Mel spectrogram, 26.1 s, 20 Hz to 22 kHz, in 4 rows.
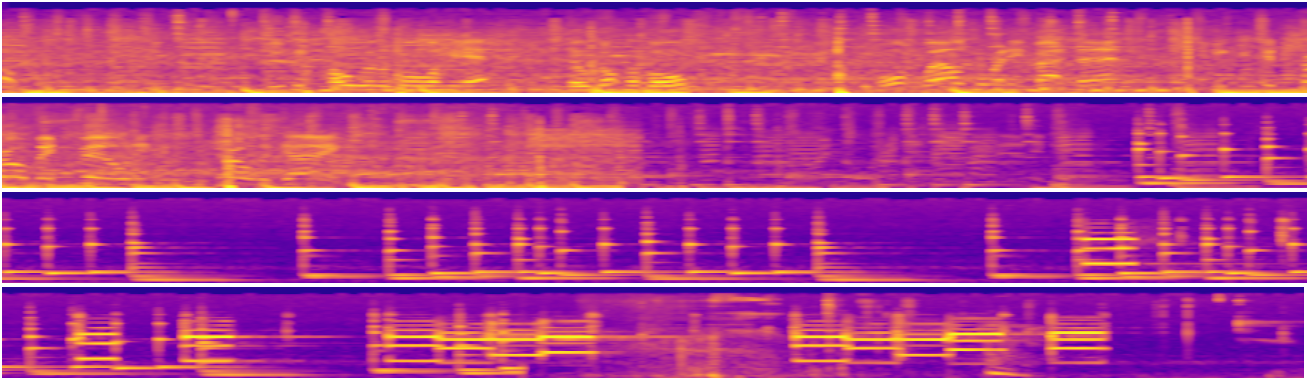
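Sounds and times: mobile phone ringtone melody: 12.2 - 22.8, 23.6 - 25.1.

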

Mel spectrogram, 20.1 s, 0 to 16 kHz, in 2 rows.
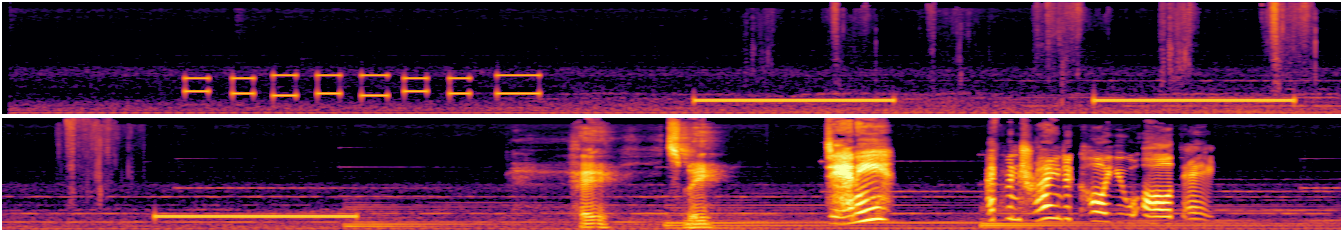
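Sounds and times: phone ringing tone: 5.2 - 6.7, 8.2 - 9.8, 11.2 - 12.7.

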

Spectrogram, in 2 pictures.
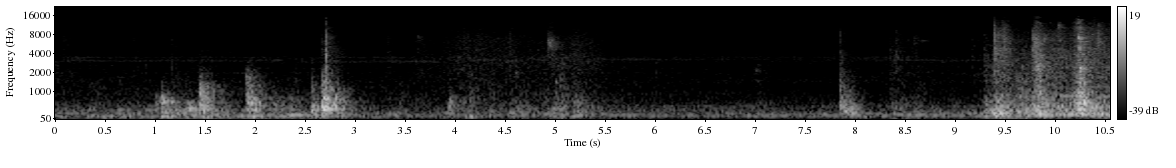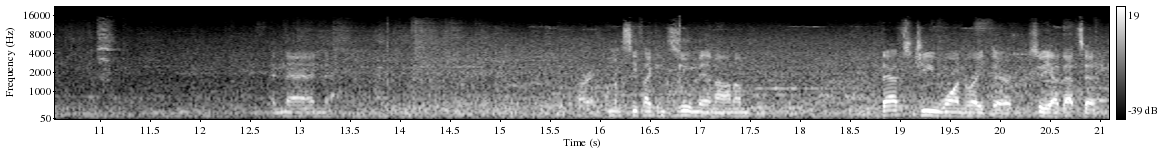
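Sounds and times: elevator stopping thump: 0.0 - 3.1, 13.3 - 18.1
elevator hum and high whine: 0.0 - 21.0
knocks: 1.0 - 3.0
elevator doors sliding open: 8.4 - 21.0.

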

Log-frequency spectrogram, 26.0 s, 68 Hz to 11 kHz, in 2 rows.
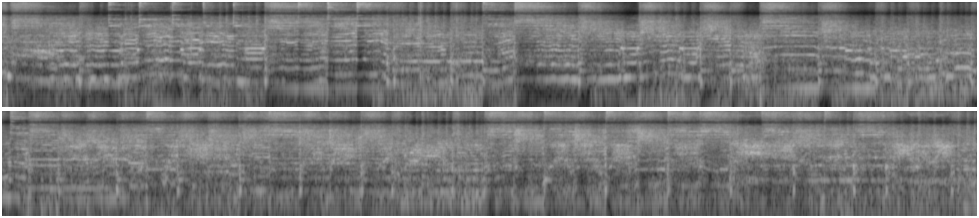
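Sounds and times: rock band playing: 0.0 - 26.0.

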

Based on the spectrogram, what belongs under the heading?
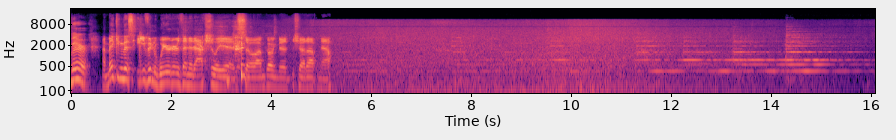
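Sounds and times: steady hiss: 0.8 - 12.7.

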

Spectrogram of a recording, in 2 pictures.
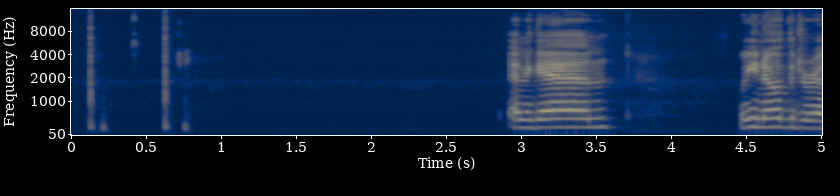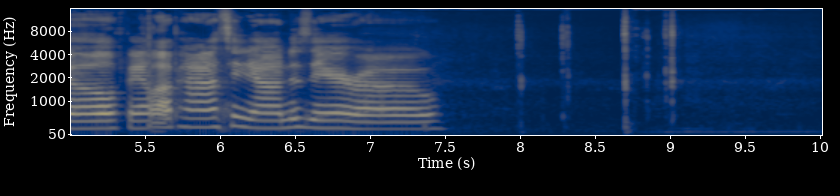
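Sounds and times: computer mouse clicking: 8.0 - 9.2.

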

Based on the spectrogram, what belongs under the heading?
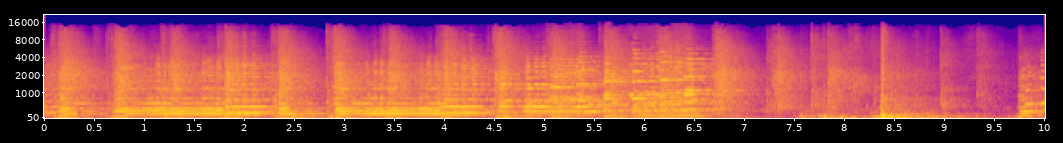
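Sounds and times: saxophone ensemble music: 0.0 - 7.0, 9.7 - 10.0.

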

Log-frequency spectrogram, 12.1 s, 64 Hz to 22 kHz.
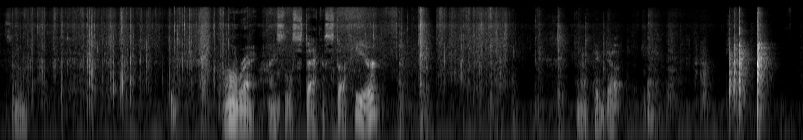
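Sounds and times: plastic mailer crinkling: 0.1 - 3.6, 5.0 - 7.8.

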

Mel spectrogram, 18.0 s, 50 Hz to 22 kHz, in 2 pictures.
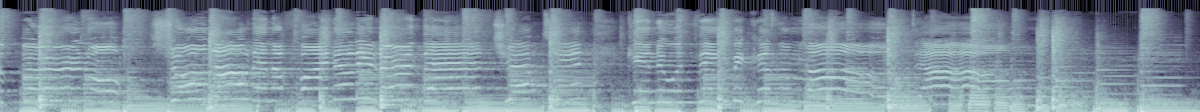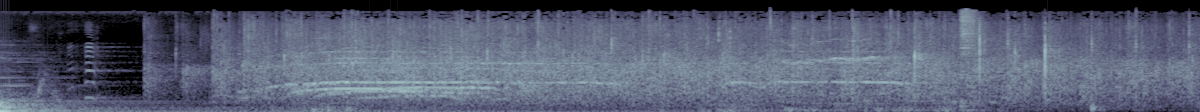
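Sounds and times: audience applauding: 10.1 - 18.0
audience cheering: 10.6 - 18.0.

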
